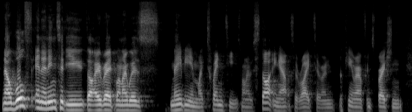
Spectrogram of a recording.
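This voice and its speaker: A man speaks as a presenter at a conference. His voice sits at a medium pitch, and he talks in a conversational way, dropping in wry, offhand asides as he addresses the room. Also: fast. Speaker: conference speaker, game studio narrative director. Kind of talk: public conference talk, conversational. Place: conference room in front of an audience.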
